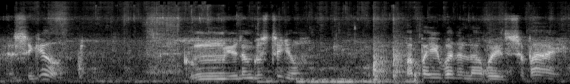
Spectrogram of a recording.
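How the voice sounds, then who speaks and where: A man's voice: mid-range voice, steady tone, normal speed, lightly acted. A man playing a dutiful, considerate young adult in a radio drama, speaking with a Filipino accent. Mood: concerned, dutiful. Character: dutiful, considerate grown child of a farmer. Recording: very noisy playback, dish clatter.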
